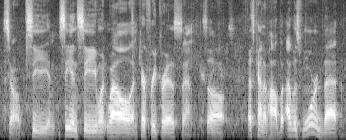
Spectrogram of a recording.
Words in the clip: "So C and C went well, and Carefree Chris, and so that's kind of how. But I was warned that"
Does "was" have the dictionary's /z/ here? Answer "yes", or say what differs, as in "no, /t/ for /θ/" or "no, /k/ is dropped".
yes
